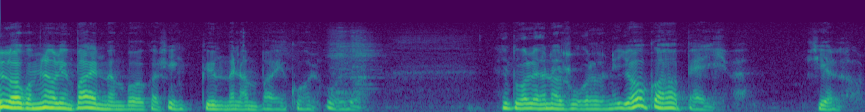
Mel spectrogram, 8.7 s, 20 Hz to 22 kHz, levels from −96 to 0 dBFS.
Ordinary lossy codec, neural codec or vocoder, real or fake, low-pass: none; none; real; 9.9 kHz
